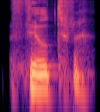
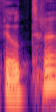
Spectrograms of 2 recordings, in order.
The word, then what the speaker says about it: Philtre: that uh I wore filter by hm green I think it's pronounced filter with the that French accent I should have maybe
